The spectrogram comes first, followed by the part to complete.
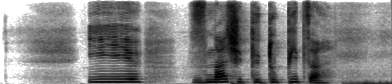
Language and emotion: Russian, angry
